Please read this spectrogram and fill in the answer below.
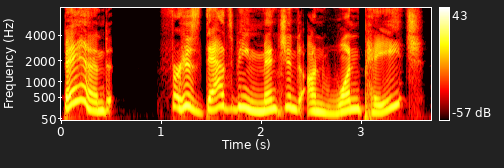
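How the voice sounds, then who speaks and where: A woman's voice: fairly high pitch, expressive, takes it slowly, dry recording, clean studio sound. A woman acting as a cheerful, naive library book in a musical puppet show, earnest and questioning. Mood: alarmed, bewildered. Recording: music behind the voice.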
